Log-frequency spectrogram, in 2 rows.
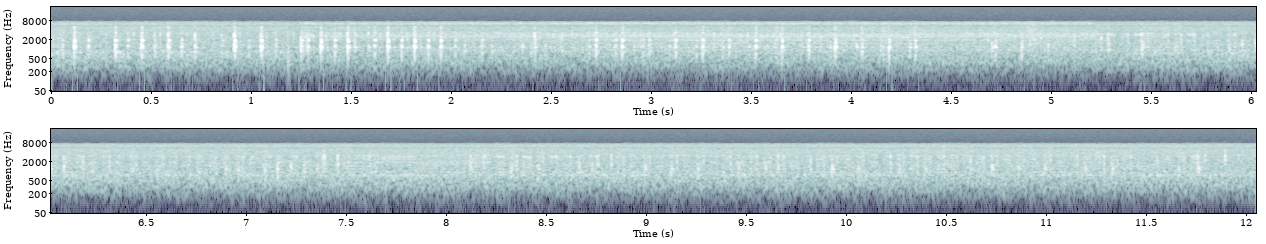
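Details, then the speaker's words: Camera recording self-noise, July 2010: faint quick irregular ticking, two or three a second, like a teletype or woodpecker, over quiet hiss; present in every video, source unknown. "I can already hear it in the background it's in every one of my videos what the heck is that that's terrible"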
